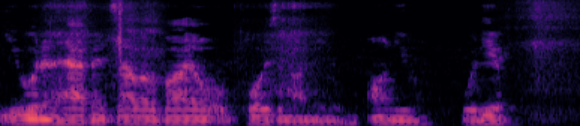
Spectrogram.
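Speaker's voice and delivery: utterly grave, solemn, hushed, dead-serious voice. Player's character looks someone in the eye and asks a question; most serious tone ever. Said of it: "I'd say in the most serious tone ever".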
